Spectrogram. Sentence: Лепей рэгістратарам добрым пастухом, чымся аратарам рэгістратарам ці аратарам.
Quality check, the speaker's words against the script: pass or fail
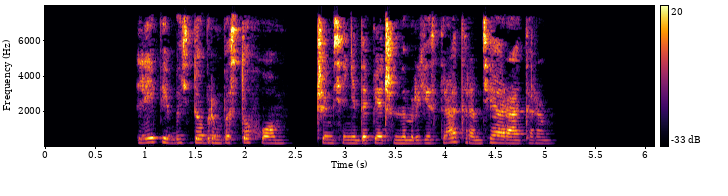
fail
